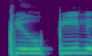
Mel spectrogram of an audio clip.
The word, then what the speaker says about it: pupil: People is different, pupil is different. So keep in mind the pronunciation.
